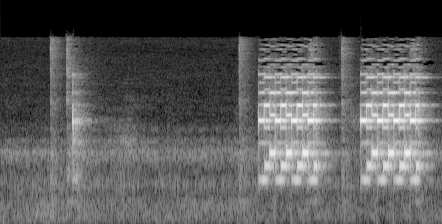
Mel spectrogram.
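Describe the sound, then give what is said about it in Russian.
Electronic trilling ring of a cordless telephone handset: two loud, high-pitched, sustained ring bursts follow a few faint short tones, with no voices. “Кстати, могу наоборот теперь звонить на первую трубку.”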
